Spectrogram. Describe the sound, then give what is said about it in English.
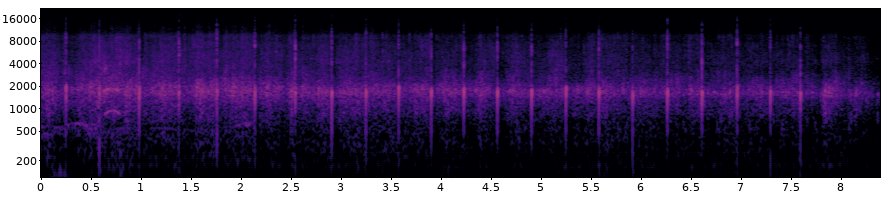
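An audience at the Hope event applauds itself for attending, a dense wash of many hands clapping with a few sharper individual claps standing out at a regular beat, sustained at an even level throughout. “Let's give ourselves a round of applause for showing up to Hope and being part of it.”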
